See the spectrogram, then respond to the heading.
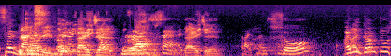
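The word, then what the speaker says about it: sechs: Sen. H is silent.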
